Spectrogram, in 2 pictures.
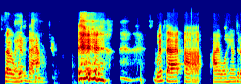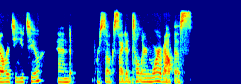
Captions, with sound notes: So with that- - Thank you. - (laughs) With that, I will hand it over to you two, and we're so excited to learn more about this.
